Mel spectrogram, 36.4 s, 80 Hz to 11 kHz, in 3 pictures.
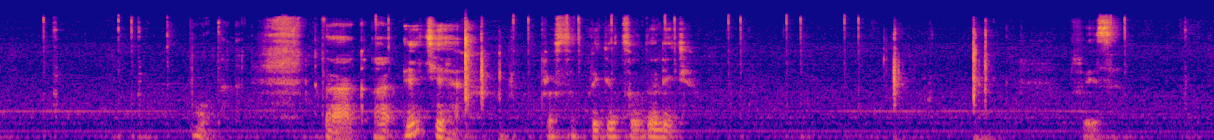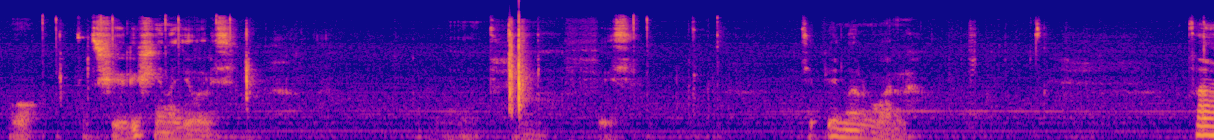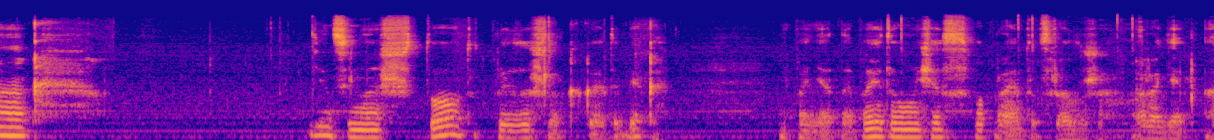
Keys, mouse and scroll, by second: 1.5 click, 2.0-4.1 middle drag, 4.1 click, 5.5 shift+click, 6.0 shift+click, 6.4 shift+click, 6.9 shift+click, 7.6 shift+click, 8.2 shift+click, 8.8 shift+click, 10.1 Delete, 12.9 click, 13.4 shift+click, 14.1 shift+click, 14.6 shift+click, 17.6 Delete, 19.7-22.7 middle drag, 25.0-26.1 scroll up 3, 26.1-27.2 scroll down 1, 27.2-27.8 scroll up 1, 27.8-30.8 middle drag, 33.5 click, 34.8 click, 35.8 shift+click.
